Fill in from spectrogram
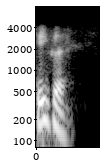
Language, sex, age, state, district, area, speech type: Hindi, male, 18-30, Uttar Pradesh, Ghazipur, rural, conversation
